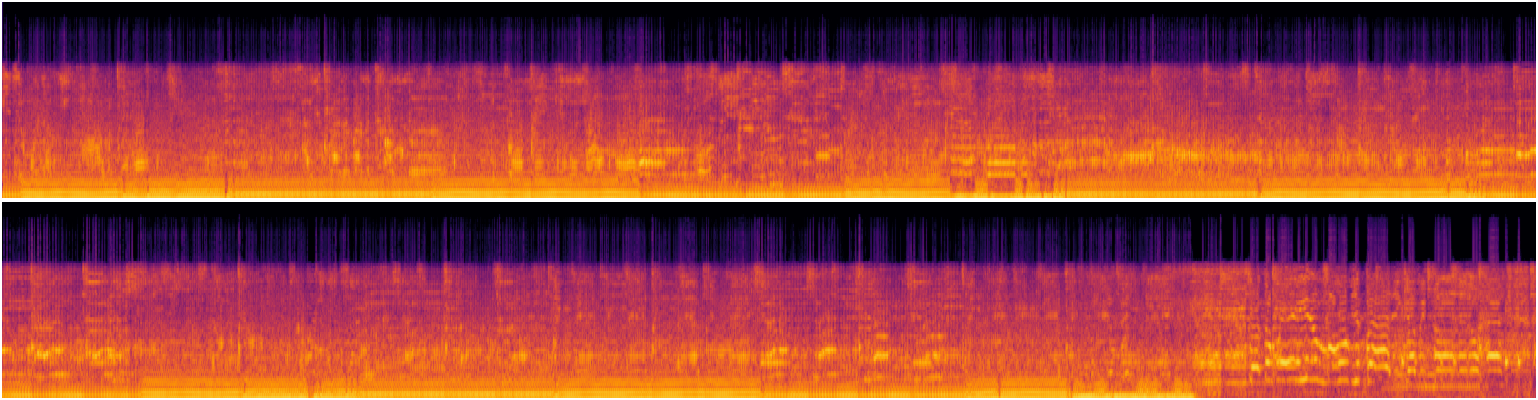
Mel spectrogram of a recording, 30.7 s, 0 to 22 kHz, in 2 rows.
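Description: Bass-heavy rap song playing loud on a car stereo, its deep bass notes from 12-inch Kicker CVR subwoofers filling the cabin. The bass line changes every second or two and briefly drops out about ten seconds in.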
